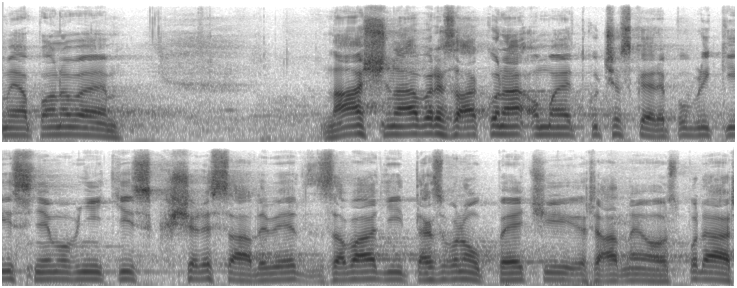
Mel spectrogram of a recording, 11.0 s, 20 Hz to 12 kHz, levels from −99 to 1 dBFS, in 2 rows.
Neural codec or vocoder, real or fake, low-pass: none; real; 10.8 kHz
